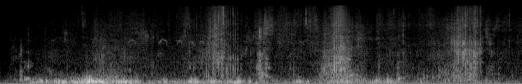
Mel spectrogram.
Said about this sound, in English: The cows. At any given time, there's several thousand of them roaming the pastures across Point Reyes.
